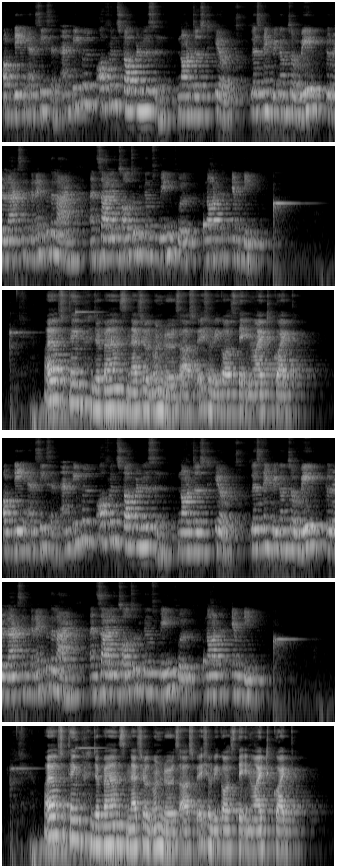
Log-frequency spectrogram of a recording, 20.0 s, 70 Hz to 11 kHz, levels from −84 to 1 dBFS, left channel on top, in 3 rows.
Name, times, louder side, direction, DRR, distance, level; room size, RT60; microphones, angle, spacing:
voice 1, 0.0-4.5 5.0-8.1 8.4-10.4 10.7-11.0 11.2-11.6, right 1 dB, 15° right, -7 dB, 1.1 m, -32 dB
sound 1, 10.7-11.3 12.1-12.7 13.5-14.0 14.8-15.3, left 2 dB, 45° left, 0.5 m, -43 dB
voice 2, 14.1-19.1, right 3 dB, 75° right, 6 dB, 0.5 m, -26 dB
7.0 x 2.4 x 2.4 m, 1.2 s
head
